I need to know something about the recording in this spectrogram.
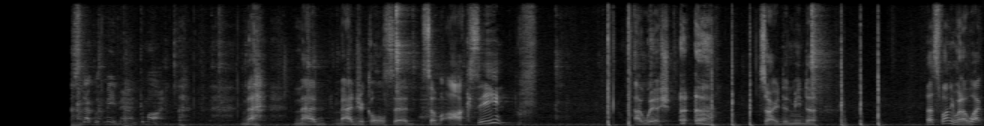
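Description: A middle-aged man talks with animation into a close microphone.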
